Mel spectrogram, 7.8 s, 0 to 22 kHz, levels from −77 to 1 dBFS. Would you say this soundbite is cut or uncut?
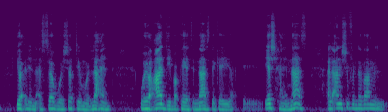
cut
